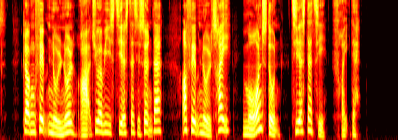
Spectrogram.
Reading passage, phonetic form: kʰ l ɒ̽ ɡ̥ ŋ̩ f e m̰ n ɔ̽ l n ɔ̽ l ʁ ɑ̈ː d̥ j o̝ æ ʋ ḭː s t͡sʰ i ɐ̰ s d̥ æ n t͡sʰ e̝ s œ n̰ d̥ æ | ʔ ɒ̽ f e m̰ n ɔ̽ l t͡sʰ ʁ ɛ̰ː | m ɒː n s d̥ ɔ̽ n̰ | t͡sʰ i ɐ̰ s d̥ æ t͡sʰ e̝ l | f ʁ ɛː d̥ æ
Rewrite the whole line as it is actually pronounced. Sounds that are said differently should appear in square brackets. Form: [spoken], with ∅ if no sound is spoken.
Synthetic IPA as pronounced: kʰ l ɒ̽ ɡ̥ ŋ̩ f e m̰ n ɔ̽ l n ɔ̽ l ʁ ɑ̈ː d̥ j o̝ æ ʋ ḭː s t͡sʰ i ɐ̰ s d̥ æ [∅] t͡sʰ e̝ s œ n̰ d̥ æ | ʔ ɒ̽ f e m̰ n ɔ̽ l t͡sʰ ʁ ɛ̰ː | m ɒː n s d̥ ɔ̽ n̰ | t͡sʰ i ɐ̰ s d̥ æ t͡sʰ e̝ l | f ʁ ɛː d̥ æ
